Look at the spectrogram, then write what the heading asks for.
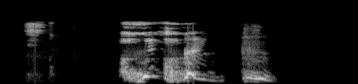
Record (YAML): cough_length: 3.6 s
cough_amplitude: 31430
cough_signal_mean_std_ratio: 0.45
survey_phase: beta (2021-08-13 to 2022-03-07)
age: 18-44
gender: Female
wearing_mask: 'No'
symptom_cough_any: true
symptom_sore_throat: true
symptom_change_to_sense_of_smell_or_taste: true
smoker_status: Never smoked
respiratory_condition_asthma: false
respiratory_condition_other: false
recruitment_source: Test and Trace
submission_delay: 1 day
covid_test_result: Positive
covid_test_method: LFT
